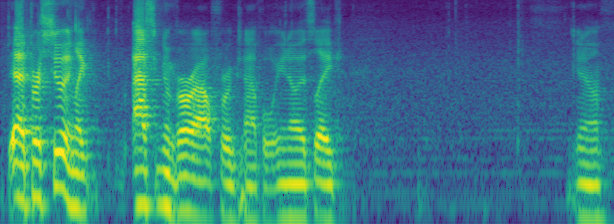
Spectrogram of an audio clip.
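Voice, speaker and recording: Podcast host, rambling and loose, swears often, filler-heavy delivery. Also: male voice, fairly low pitch, normal speed, a bit bright. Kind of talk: casual podcast chat.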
